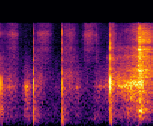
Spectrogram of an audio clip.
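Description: Chalk writing on a blackboard: a few faint, short taps spaced out over the two seconds.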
